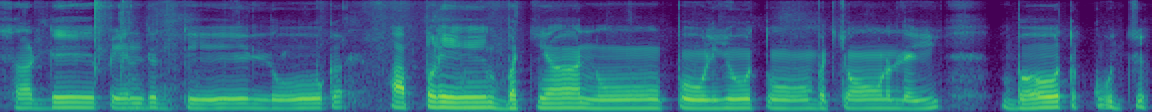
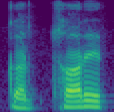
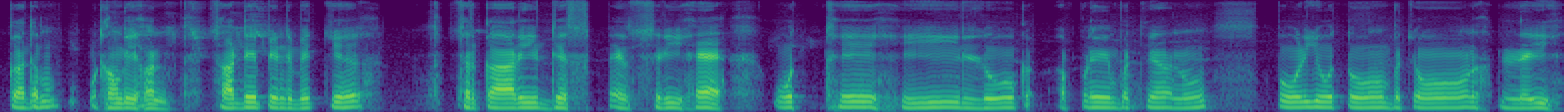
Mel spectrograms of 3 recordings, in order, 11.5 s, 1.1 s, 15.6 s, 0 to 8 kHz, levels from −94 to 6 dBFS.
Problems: constant background noise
